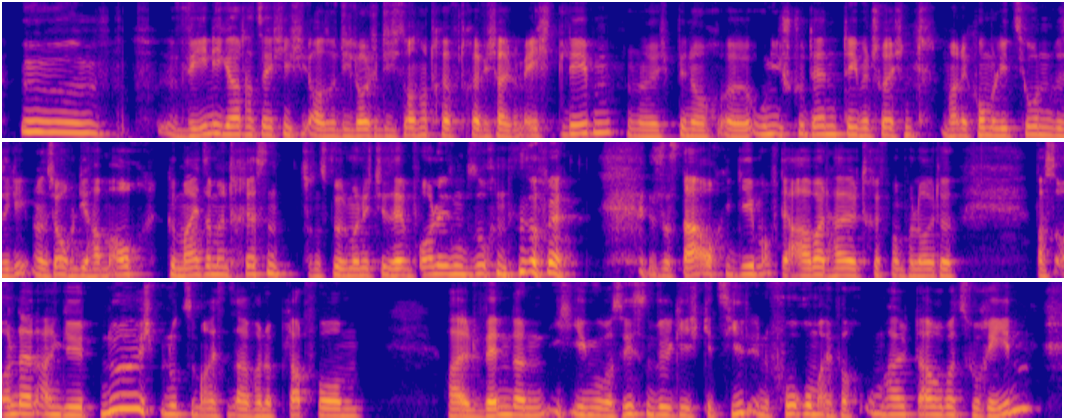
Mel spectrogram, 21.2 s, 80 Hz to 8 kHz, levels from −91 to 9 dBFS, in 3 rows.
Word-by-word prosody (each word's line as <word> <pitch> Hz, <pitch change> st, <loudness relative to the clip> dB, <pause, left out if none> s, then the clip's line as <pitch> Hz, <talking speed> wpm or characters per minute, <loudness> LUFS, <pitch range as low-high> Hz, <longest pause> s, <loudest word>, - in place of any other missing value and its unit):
Äh, 220 Hz, -3 st, +2 dB, 0.4 s
weniger 175 Hz, +4 st, 0 dB
tatsächlich. 170 Hz, 0 st, -4 dB
Also, 145 Hz, -1 st, 0 dB
die 140 Hz, 0 st, -5 dB
Leute, 145 Hz, 0 st, +3 dB
die 140 Hz, -, -7 dB
ich -, -, -9 dB
so 160 Hz, 0 st, +2 dB
noch 165 Hz, -, -4 dB
treffe, 155 Hz, -1 st, -1 dB
treffe 135 Hz, -, 0 dB
ich 135 Hz, -, -8 dB
halt 135 Hz, -1 st, +1 dB
im 145 Hz, -, -9 dB
echten 150 Hz, +3 st, -4 dB
Leben, 210 Hz, +3 st, 0 dB
ne? 135 Hz, -4 st, -2 dB
Ich 130 Hz, 0 st, -9 dB
bin 150 Hz, 0 st, -3 dB
auch, 135 Hz, -1 st, -1 dB
äh, -, -, -1 dB
Uni-Student, 180 Hz, +1 st, -2 dB
dementsprechend 160 Hz, 0 st, -2 dB
meine 150 Hz, -1 st, -3 dB
Kommilitonen, 160 Hz, +1 st, -1 dB
wir 150 Hz, -, -1 dB
begegnen 145 Hz, +2 st, -4 dB
uns 150 Hz, -, 0 dB
ja 170 Hz, -, +2 dB
auch 160 Hz, -, -1 dB
und -, -, -4 dB
die 150 Hz, -, +1 dB
haben 145 Hz, +1 st, -2 dB
auch 175 Hz, +1 st, 0 dB
gemeinsame 170 Hz, +1 st, 0 dB
Interessen, 180 Hz, +3 st, -3 dB
sonst 140 Hz, +1 st, -9 dB
würden 155 Hz, -2 st, +1 dB
wir 150 Hz, -, +3 dB
nicht 150 Hz, -, -4 dB
dieselben 155 Hz, -3 st, +4 dB
Vorlesungen 180 Hz, +2 st, +2 dB
besuchen, 185 Hz, -1 st, -2 dB
insofern 225 Hz, -2 st, +5 dB, 0.5 s
ist -, -, -8 dB
es -, -, -5 dB
da -, -, +6 dB
auch -, -, 0 dB
gegeben. 175 Hz, +1 st, -1 dB
Auf 195 Hz, +1 st, -9 dB
der -, -, -1 dB
Arbeit 160 Hz, +1 st, +4 dB
halt 155 Hz, -1 st, +3 dB
trifft 160 Hz, +1 st, -7 dB
man 155 Hz, -, -4 dB
'n -, -, -9 dB
paar 145 Hz, -, -3 dB
Leute. 145 Hz, 0 st, +1 dB, 0.5 s
Was -, -, -4 dB
online 185 Hz, +2 st, +2 dB
angeht, 165 Hz, -1 st, +1 dB
ne, 295 Hz, +7 st, +5 dB
ich 260 Hz, -, -1 dB
benutze 180 Hz, -3 st, -3 dB
meistens 150 Hz, +1 st, -4 dB
einfach 145 Hz, -1 st, +1 dB
'ne 140 Hz, -, 0 dB
Plattform. 155 Hz, -1 st, +1 dB, 0.5 s
Halt, 140 Hz, -3 st, +3 dB
wenn 165 Hz, +4 st, +7 dB
dann 165 Hz, +6 st, +2 dB
ich 210 Hz, -3 st, -7 dB
irgendwo 160 Hz, -3 st, +1 dB
was 145 Hz, -, 0 dB
wissen 180 Hz, -1 st, 0 dB
will, 170 Hz, -1 st, +3 dB
gehe 160 Hz, 0 st, -3 dB
ich 150 Hz, -, -7 dB
gezielt 190 Hz, +5 st, -1 dB
in 180 Hz, -8 st, -4 dB
'n -, -, -5 dB
Forum, 185 Hz, +2 st, +2 dB
einfach 145 Hz, +1 st, -4 dB
um 185 Hz, -3 st, -6 dB
halt 175 Hz, 0 st, -1 dB
darüber 170 Hz, -1 st, +2 dB
zu 165 Hz, -1 st, -6 dB
reden, 225 Hz, -, 0 dB
165 Hz, 250 wpm, -23 LUFS, 150-180 Hz, 0.5 s, wenn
